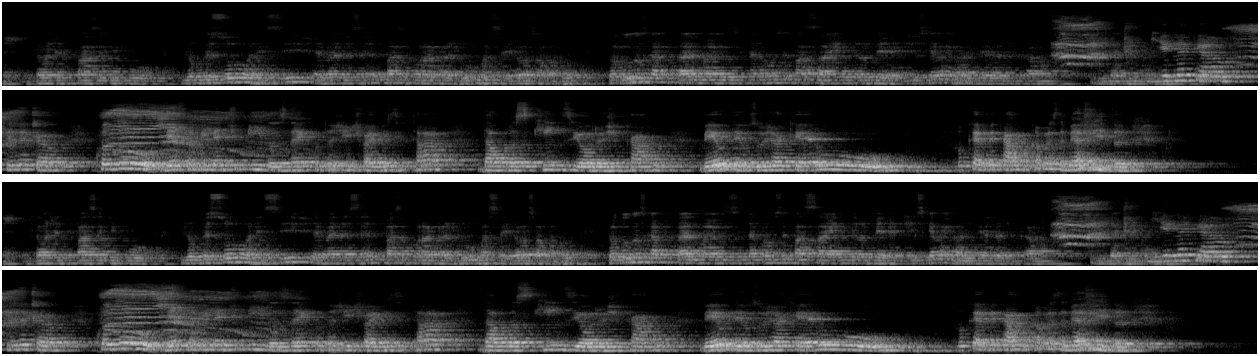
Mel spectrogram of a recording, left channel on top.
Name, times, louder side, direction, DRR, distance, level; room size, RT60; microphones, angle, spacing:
voice 1, 0.0-1.5 1.8-5.7 6.1-10.5 10.9-11.7 21.3-22.0, right 1 dB, 65° right, -1 dB, 0.5 m, -34 dB
Crying sobbing, 10.5-11.3 12.2-13.0 13.5-15.6, right 1 dB, 40° right, 0.9 m, -36 dB
voice 2, 11.6-13.2 13.5-17.0 17.3-19.2 19.5-21.4 22.1-24.2, equal, 35° left, -2 dB, 0.4 m, -24 dB
2.4 x 2.1 x 2.5 m, 1.4 s
head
